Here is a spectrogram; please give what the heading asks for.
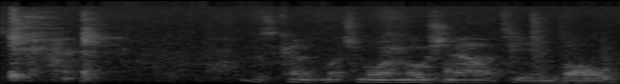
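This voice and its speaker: A man's voice: fairly low pitch, little pitch movement, unhurried, very noisy. A man hesitantly asking a question at a satsang, searching for words as he speaks. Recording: echoey, distant, no mic.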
